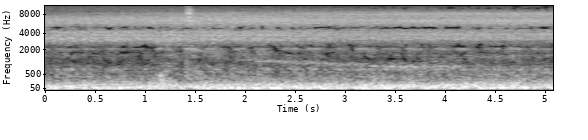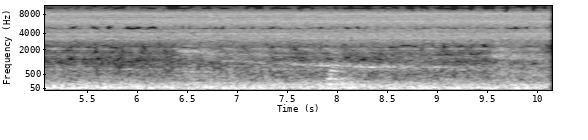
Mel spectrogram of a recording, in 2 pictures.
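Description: Steady high-pitched insect chorus over a low, even background rumble, with a few faint rising and falling tones underneath.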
